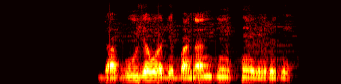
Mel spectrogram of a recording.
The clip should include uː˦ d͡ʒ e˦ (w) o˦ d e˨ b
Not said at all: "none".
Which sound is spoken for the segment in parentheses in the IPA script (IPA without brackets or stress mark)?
w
